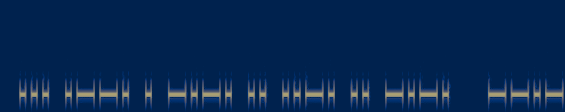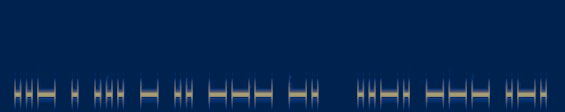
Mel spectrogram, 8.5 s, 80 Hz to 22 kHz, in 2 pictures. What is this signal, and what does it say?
Morse code, heard as a keyed tone, about 28 wpm, 700 Hz. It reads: SPECIFIC QUESTION FOR
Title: Sentences from Top 1000 Words - Review Part 3 - 28wpm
